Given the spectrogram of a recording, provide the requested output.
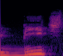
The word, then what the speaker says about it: beach: A pronúncia de beach, tem muita gente que tem dificuldade, né? Porque parece com aquele palavrão, mas é só falar mais parecido de um B-I que você vai acertar.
